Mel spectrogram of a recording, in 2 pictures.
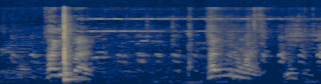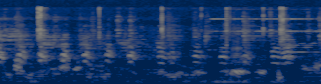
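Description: A single sharp tap about half a second in, a draughts piece set down on a wooden board, against a quiet background. A short murmured voice comes around two seconds in.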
